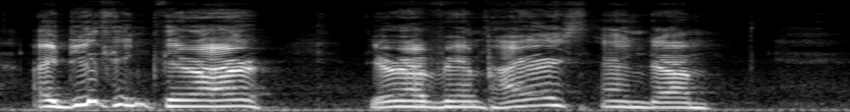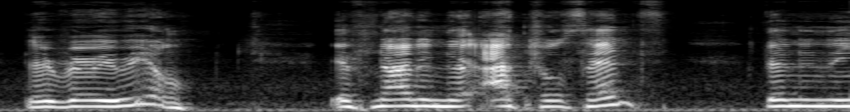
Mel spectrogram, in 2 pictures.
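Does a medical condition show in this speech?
Yes: cerebral palsy.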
